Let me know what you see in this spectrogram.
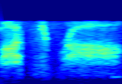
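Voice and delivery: soft, hushed whisper. Retelling asking a girl in church what was wrong: retelling own whisper. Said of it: "So I whispered to her".

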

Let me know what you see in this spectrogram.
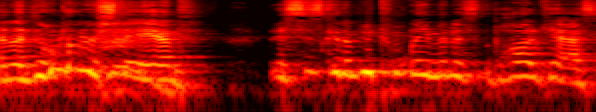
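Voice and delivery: very high-pitched speech, crying through the words. Podcast speaker while the others laugh at them, crying while talking. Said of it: "I'm literally crying".

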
